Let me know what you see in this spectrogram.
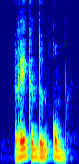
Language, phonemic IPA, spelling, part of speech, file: Dutch, /ˈrekəndə(n) ˈɔm/, rekenden om, verb, Nl-rekenden om.ogg
- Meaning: inflection of omrekenen: 1. plural past indicative 2. plural past subjunctive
